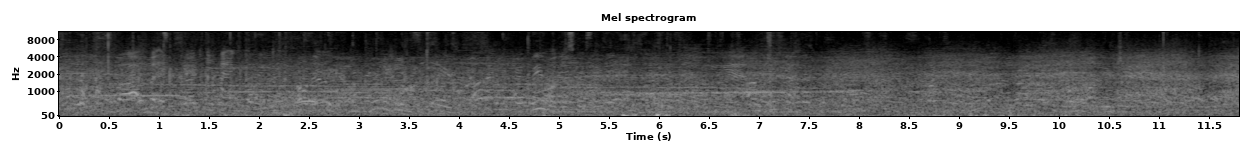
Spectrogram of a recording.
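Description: A large crowd at a stage event roars and chants the name Greta together in a steady, dense wall of voices that stays loud and unbroken throughout, with no single speaker standing out.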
